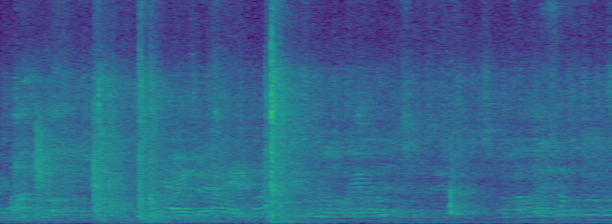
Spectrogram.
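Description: Billiard balls knocking on a pool table: four sharp clicks, about one, one and a half, nearly three and four and a half seconds in, the third the loudest with a dull thud beneath it, over low chatter of men talking.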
